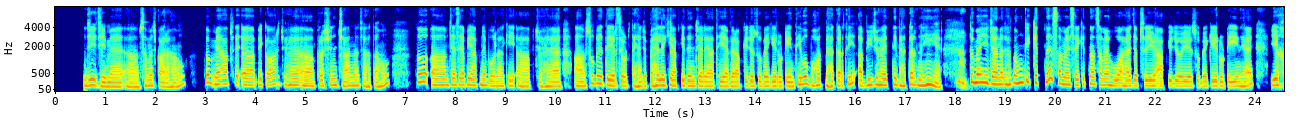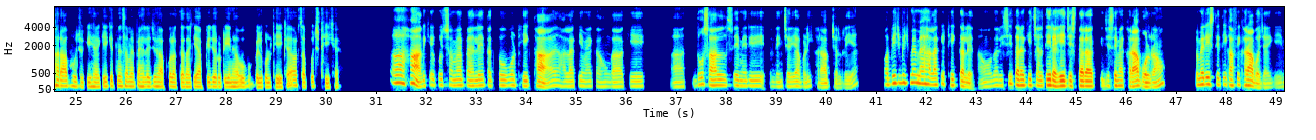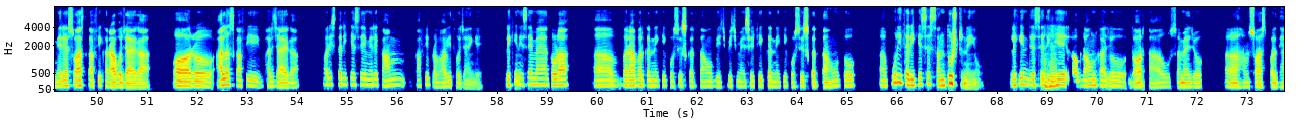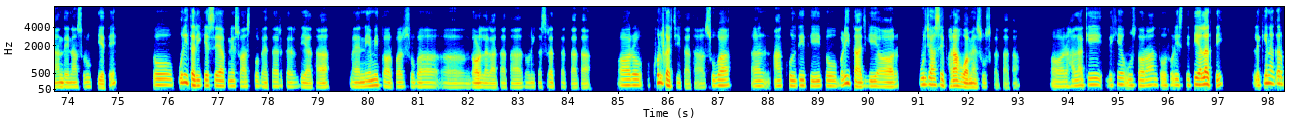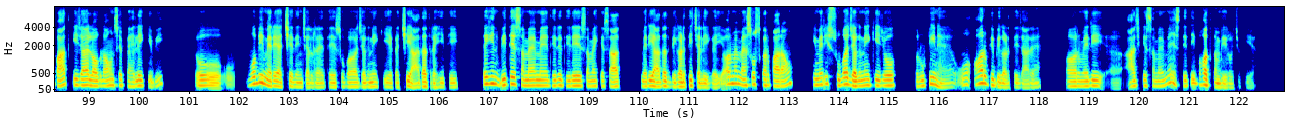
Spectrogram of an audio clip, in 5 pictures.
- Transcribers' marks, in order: tapping; in English: "रूटीन"; in English: "रूटीन"; in English: "रूटीन"; in English: "लॉकडाउन"; in English: "लॉकडाउन"; in English: "रूटीन"
- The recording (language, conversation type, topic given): Hindi, advice, नियमित सुबह की दिनचर्या कैसे स्थापित करें?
